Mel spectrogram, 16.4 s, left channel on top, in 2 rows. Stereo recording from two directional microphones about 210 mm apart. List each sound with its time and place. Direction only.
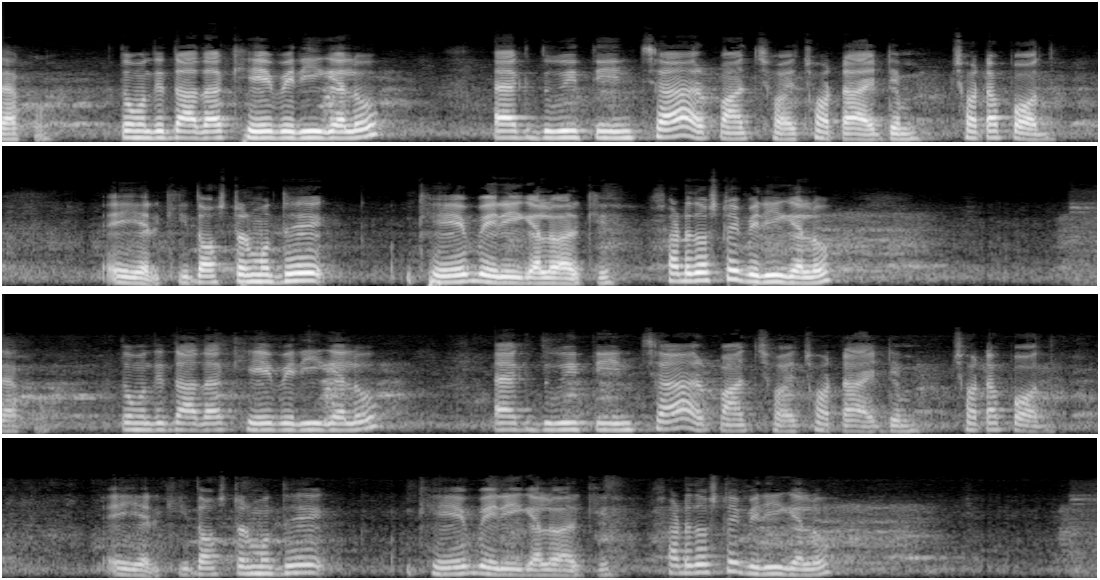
0.8 s speech: 30° left (ahead or behind)
8.9 s speech: 25° left (ahead or behind)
